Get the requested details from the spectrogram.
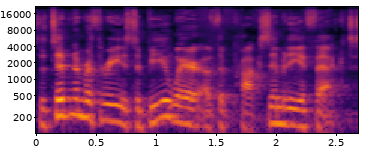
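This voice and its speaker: A man speaks with a fairly high pitch and lively intonation over light background noise. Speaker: YouTube creator. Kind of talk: tutorial. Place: kitchen. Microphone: lapel.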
